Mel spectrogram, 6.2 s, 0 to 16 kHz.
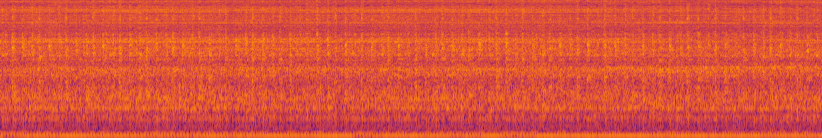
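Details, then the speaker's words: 1977 Ford Ranchero GT 351 Windsor 5.8 V8 with 3-speed FMX auto, just after carburetor rebuild: deep V8 idle with slightly uneven low pulse; owner adjusts idle air mixture screws, found one side too rich. "so change here other than the timing yeah it's the other side air idle air mixture"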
